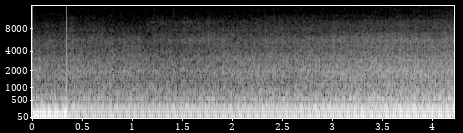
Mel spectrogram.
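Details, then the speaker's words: McLaren being readied for an emissions test, restarted after its first full drive and first hard run: sharp catch, then a steady, even idle with a smooth low burble, no knocks and no smoke; normal start and idle. "Yeah, that sounds normal to me, luckily."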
